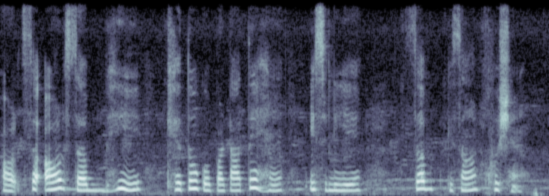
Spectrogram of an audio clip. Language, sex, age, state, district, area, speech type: Urdu, female, 18-30, Bihar, Saharsa, rural, spontaneous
